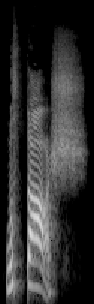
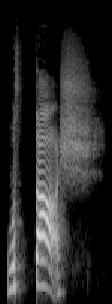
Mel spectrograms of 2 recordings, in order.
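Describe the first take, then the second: The two takes are said the same way.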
